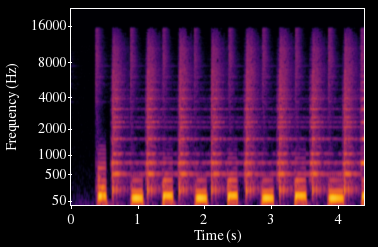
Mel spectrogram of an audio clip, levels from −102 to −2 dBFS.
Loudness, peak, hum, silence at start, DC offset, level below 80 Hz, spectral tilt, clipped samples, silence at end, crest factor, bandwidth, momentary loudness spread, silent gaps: -27 LUFS; -12 dBFS; none; 0.4 s; under 0.1%; -46 dBFS; -6.5 dB/octave; under 0.1%; 0 s; 14 dB; 14 kHz; 5 LU; none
